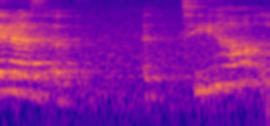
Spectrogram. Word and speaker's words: Atiha: but mine is just a thea. You can aia. Yeah, you can pick. I guess I think it's meant to be pronounced aha because it's originally an Arabic name.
